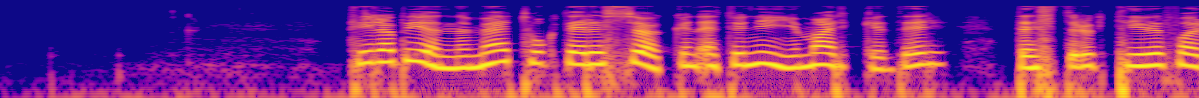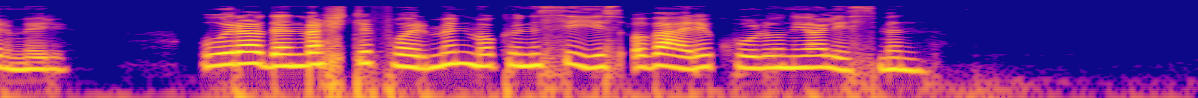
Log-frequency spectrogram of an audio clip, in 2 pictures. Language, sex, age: Norwegian, female, 59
